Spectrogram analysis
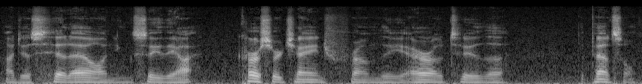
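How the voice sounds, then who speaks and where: A man giving an unscripted step-by-step software tutorial in a plain, halting way, pausing mid-phrase. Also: lowish voice, gravelly. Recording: hissy home voice-over recording. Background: steady hiss.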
